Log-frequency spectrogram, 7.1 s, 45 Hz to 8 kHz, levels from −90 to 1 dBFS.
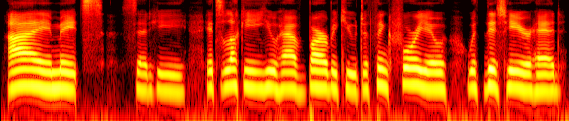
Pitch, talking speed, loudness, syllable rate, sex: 180 Hz, 145 wpm, -18 LUFS, 3.5 syllables/s, female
